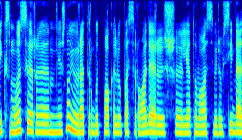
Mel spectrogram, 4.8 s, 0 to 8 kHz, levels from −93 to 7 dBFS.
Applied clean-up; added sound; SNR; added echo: none; none; none; none.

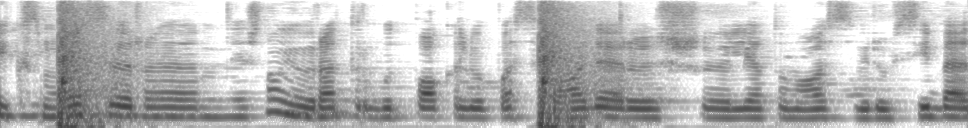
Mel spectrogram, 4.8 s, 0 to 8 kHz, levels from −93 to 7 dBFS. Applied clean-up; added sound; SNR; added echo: classical method WPE with log-MMSE.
